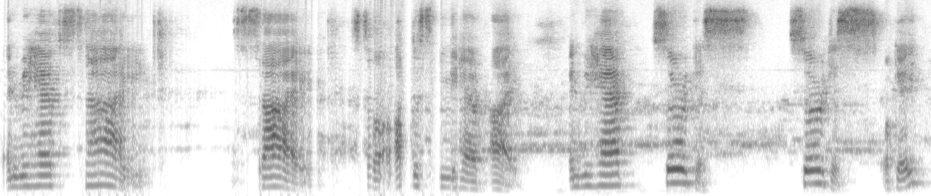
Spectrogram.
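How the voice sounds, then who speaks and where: At a classroom board, an English teacher gives a pronunciation lesson, repeating every example word twice and asking "okay?" after each point. His voice is on the high side and animated, his pace slow, and the roomy, dull recording carries a little hiss or hum.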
